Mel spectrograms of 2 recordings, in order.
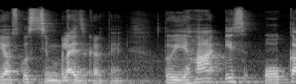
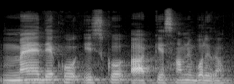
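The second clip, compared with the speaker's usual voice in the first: ordinary talk, nothing marked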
